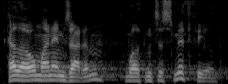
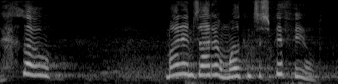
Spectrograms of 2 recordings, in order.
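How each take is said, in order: First: It is said in a theatrical voice, lower pitch. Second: It is said in a very high pitch. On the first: "in my most actory voice" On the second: "I might as well go for it"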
